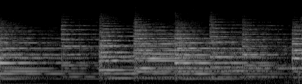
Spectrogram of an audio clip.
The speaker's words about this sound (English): In change ringing, every bell rings on every line once and only once, and each line is slightly different than the line before it, and no line ever repeats. It takes serious concentration.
